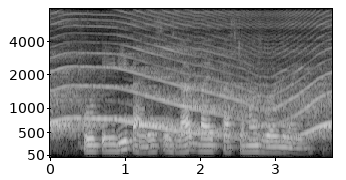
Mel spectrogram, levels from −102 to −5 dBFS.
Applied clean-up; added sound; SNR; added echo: none; Motor vehicle (road) / Siren; 0 dB; none.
